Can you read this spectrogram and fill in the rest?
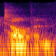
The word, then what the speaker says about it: Taupin: I didn't know anything about Bernie Taupin. – Mm-hmm. – Am I saying that right? – Yeah.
